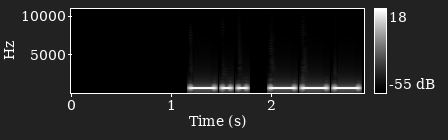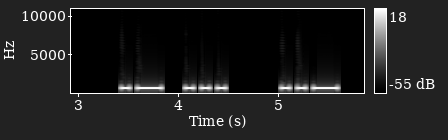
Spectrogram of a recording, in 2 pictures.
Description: Morse code, heard as a keyed tone, about 15 wpm, 700 Hz. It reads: DO AS U
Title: Sentences from Top 100 Words and Abbreviations 15wpm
